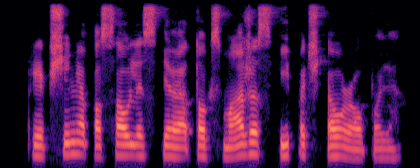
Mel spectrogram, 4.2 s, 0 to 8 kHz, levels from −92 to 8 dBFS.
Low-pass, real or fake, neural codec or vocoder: 7.2 kHz; fake; codec, 16 kHz, 4 kbps, FreqCodec, larger model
